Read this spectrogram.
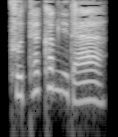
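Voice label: "please" Korean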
